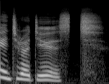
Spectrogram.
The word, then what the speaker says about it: introduced: She introduced 그녀는 소개해줬어요. introduce 소개하다 트 발음 나죠. introduce가 무성음이기 때문에 트 발음이 나요. introduced 트 발음이 납니다.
